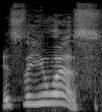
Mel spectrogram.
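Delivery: tossed-off, high, sarcastic tone.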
